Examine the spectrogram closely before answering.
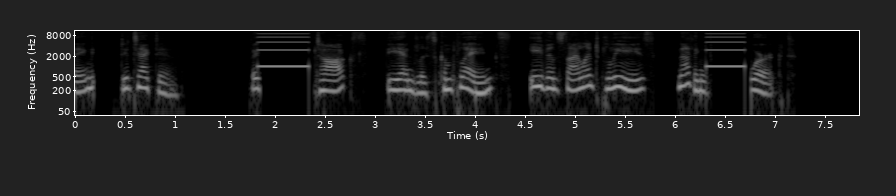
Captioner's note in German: Piep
